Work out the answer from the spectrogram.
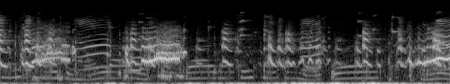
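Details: Eurasian coot calls played as a lure for night net trapping of migrating birds, August 2023 season: overlapping nasal, honking notes with strong harmonics in quick irregular bursts, several calls layered, little background.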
